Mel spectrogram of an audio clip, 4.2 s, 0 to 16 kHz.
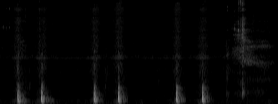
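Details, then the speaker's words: Normal heart sounds: three clear lub-dub pairs (S1 and S2) at about 50 a minute. "primary heart sounds are the classic lub dub where the"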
